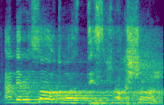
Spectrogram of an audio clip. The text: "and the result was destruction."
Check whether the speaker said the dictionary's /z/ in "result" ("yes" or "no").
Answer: yes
